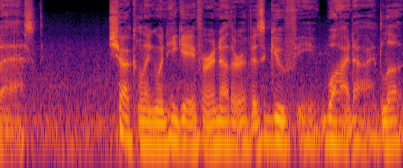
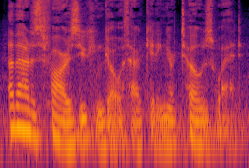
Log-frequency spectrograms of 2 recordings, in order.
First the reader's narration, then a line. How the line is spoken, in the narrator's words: replied dryly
